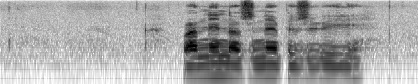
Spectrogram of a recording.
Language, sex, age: Venda, male, 27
